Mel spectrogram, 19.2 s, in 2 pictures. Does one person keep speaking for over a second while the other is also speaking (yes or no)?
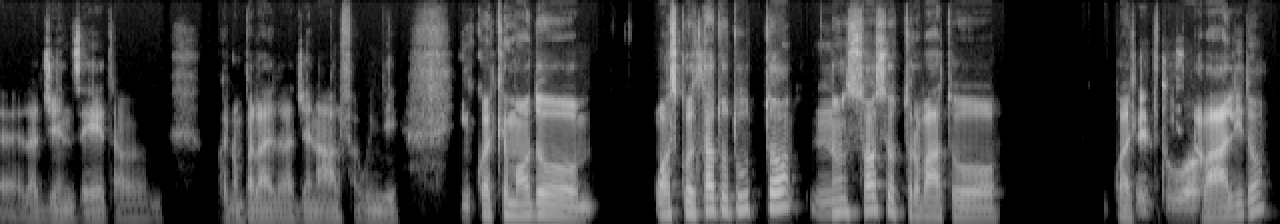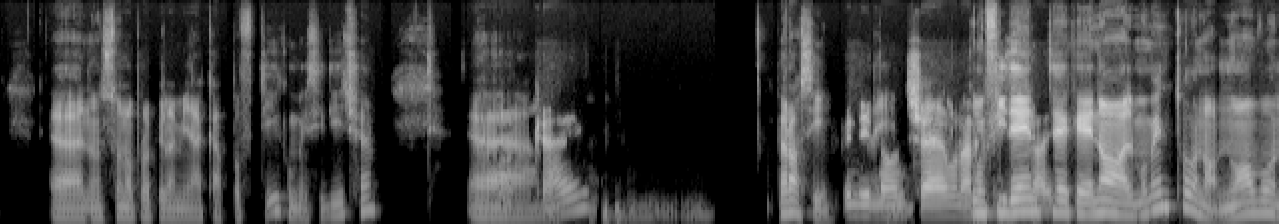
yes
